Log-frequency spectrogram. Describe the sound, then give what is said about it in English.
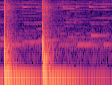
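Two heavy, hollow knocks on wood, spaced about half a second apart, loud, each ringing out briefly before fading into quiet. “How about that for special effects?”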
